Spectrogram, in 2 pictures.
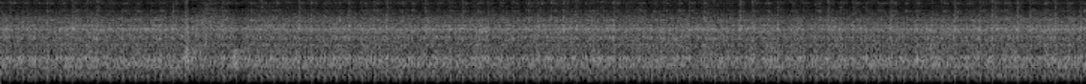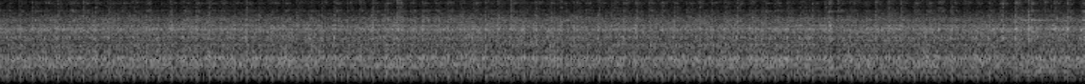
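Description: The small gasoline engine of a Harbor Freight portable bandsaw sawmill running steadily, with one brief click about a second in.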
